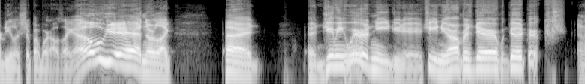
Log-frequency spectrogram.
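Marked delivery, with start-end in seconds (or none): 1.0-1.8 high, loud self-satisfied "oh yeah"; a hammed-up proud whoop; smug cheer. Retells his proud reaction. 3.0-6.6 a mock awkward manager, higher pitched; hesitant boss. Voices the dealership managers calling him in.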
